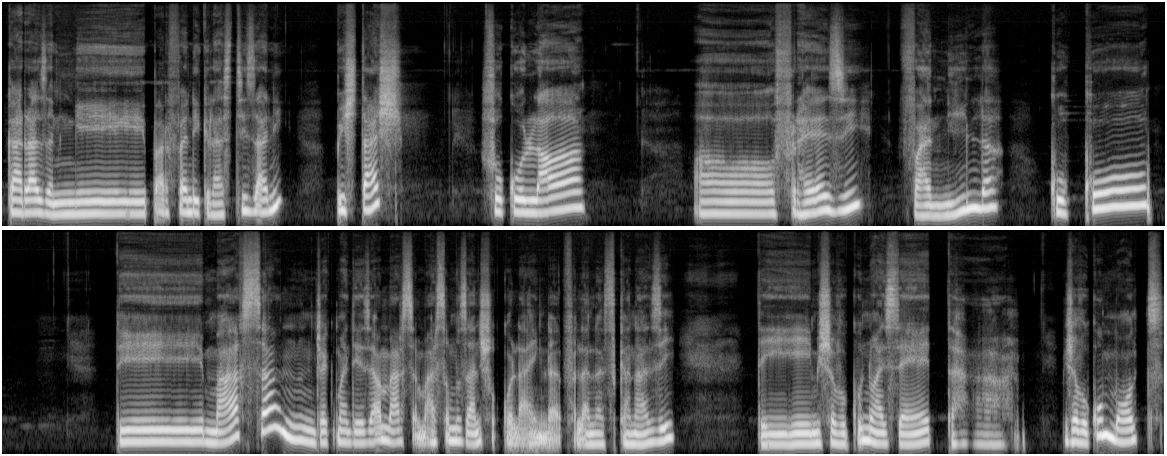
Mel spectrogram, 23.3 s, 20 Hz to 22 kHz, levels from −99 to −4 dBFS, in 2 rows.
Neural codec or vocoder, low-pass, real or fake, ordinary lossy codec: none; none; real; none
